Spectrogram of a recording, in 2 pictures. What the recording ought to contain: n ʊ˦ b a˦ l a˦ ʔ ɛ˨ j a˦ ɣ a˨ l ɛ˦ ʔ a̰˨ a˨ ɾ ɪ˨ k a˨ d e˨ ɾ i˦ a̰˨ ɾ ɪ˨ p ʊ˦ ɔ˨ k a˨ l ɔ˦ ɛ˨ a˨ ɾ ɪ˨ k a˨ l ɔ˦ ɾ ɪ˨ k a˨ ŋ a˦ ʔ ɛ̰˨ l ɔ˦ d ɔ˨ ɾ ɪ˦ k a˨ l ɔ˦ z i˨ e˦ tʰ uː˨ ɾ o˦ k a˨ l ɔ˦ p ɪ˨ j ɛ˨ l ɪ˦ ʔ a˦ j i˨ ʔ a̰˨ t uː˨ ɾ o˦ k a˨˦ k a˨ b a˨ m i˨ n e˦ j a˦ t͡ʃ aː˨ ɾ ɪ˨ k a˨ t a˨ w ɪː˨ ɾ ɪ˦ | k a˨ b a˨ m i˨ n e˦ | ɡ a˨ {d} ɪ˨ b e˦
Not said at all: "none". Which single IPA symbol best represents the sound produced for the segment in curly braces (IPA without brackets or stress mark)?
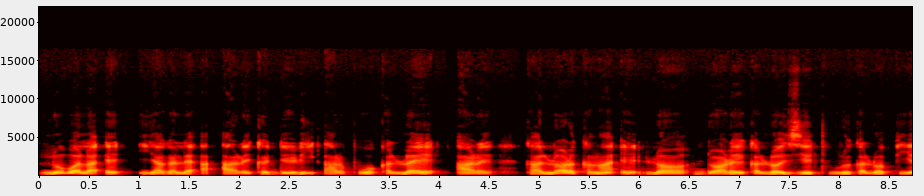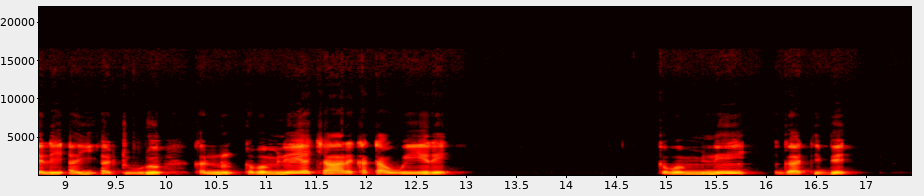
t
